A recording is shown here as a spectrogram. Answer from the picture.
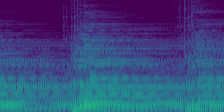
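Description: Acoustic guitar strumming a G major chord twice, about a second apart, each strum left to ring.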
